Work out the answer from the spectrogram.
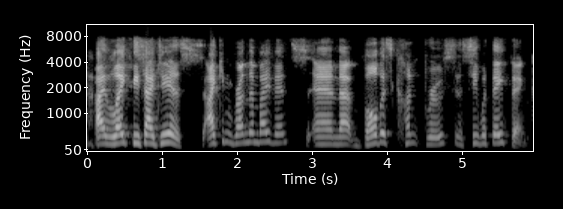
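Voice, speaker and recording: A woman's voice: mid-range voice, a little slow, no room sound, close to an everyday voice. A woman playing a chatty, bitter married video store owner in a comic audio play, rambling and swearing freely. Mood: friendly, flirty. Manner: rambling, repeats herself, profane. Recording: dull lo-fi audio.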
